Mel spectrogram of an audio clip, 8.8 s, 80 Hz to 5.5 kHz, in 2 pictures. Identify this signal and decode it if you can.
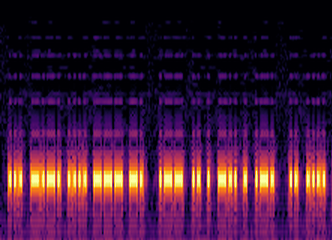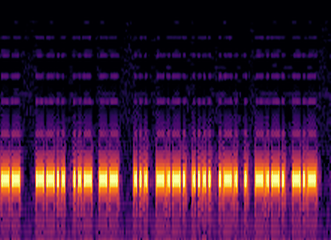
Morse code, heard as a keyed tone, about 35 wpm, 630 Hz. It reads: SCHON WIEDER IHM ZUM SCHRECK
